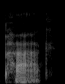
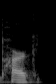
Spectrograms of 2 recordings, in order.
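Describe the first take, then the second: First: The R is dropped with a fronted vowel. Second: The R is pronounced after the vowel. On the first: "the classic New England pronunciation is more like pack, because the vowel actually shifted" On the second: "if I just drop my R"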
